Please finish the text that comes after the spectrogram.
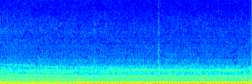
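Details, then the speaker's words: Salvage auction car at idle after shifting through reverse and drive: steady, even idle with a constant low hum, no stumble or misfire; roughness cleared, no check engine light. "it cleared up. It's not running rough at all anymore."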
